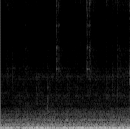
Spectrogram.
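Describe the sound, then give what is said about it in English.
A steady, low rumbling drone of road and engine noise inside a moving car, continuous and fairly loud, with a couple of faint high rattles or clinks and no talking. “Please excuse the background sound. I am in the car.”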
